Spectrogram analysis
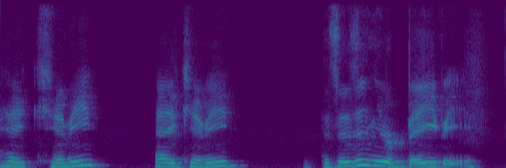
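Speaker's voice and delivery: ordinary talk, nothing marked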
